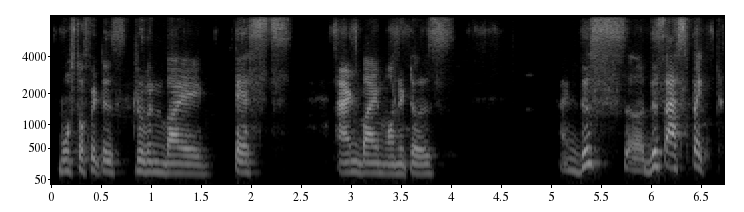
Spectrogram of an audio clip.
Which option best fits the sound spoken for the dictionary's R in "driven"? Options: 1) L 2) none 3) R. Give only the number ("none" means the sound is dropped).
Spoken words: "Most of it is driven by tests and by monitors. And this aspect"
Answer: 3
